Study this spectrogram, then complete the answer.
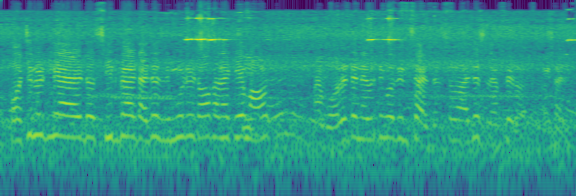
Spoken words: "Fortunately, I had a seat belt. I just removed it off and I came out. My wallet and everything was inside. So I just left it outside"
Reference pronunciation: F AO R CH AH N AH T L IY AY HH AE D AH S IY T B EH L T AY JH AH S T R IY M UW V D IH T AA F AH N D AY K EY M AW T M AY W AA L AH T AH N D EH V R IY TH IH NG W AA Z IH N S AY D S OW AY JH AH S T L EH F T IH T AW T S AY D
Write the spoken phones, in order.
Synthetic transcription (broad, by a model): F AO R CH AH N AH T L IY AY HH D S IY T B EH T AY JH AH S T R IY M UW D IH T AA F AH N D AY K EY M AW T M AY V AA L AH T AH N D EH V R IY T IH NG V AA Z IH N S AY D S OW AY JH AH S T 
